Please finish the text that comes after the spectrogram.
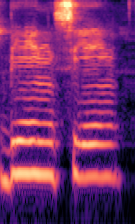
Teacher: I tend to drop the G and then connect the N with the vowel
